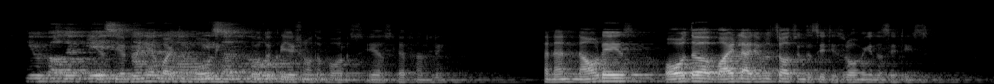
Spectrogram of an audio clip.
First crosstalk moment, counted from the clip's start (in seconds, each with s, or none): 0.9 s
